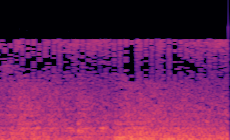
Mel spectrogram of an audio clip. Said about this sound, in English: and then I was just sitting here, and the thunder and lightning started up. It's really kind of rocking and rolling out there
